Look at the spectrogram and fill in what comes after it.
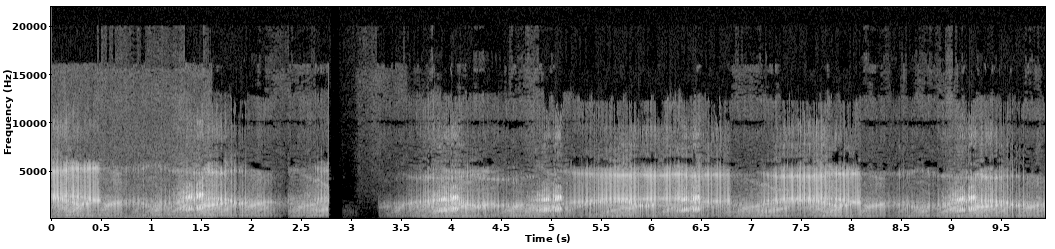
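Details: Rasping, buzzy toad croaks rise and fall in repeated bouts about every two seconds, with one short silent gap.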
